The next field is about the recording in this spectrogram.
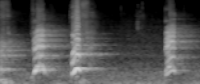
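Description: A dog barks three times, sharp and fairly loud: two barks close together, then a third after a short pause, with no voices.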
